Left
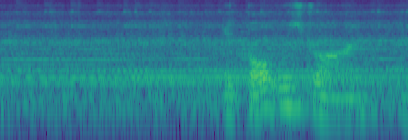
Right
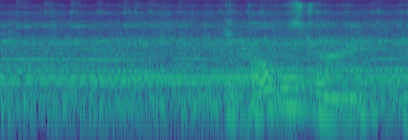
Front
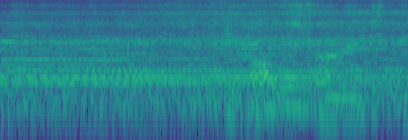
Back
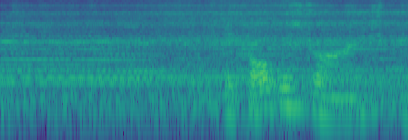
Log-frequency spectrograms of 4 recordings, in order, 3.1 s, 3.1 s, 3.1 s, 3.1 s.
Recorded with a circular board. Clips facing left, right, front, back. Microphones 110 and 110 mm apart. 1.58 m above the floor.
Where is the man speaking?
130° left, 0.8 m.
